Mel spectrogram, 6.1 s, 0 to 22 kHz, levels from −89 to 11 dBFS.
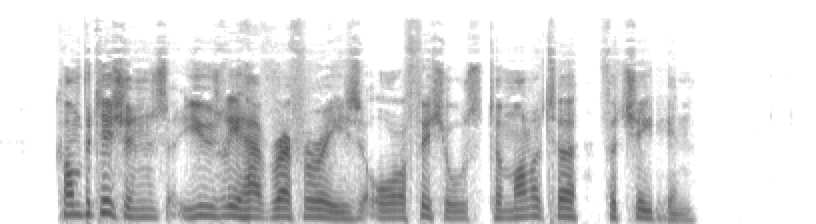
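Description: At 4.92 to 5.03 s, after "officials to monitor for", AAC frame loss with concealment smears the speech into a noisy, phasey patch, fitting two lost frames; unlike a dropout, it never goes silent.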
